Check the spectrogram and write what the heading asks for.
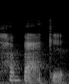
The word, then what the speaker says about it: Habakkuk: me double check y'all it's pronounced habakkuk the prophet habakkuk um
